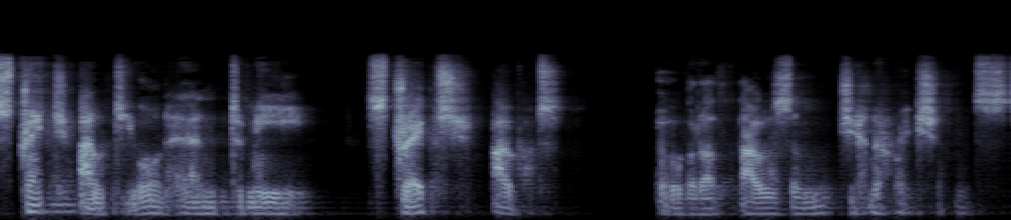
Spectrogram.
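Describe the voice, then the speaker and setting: Very slowly, a man drawls in a put-on character voice pitched very deep and low. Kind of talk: 1980s radio drama monologue. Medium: old radio play. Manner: incantatory, ominous.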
